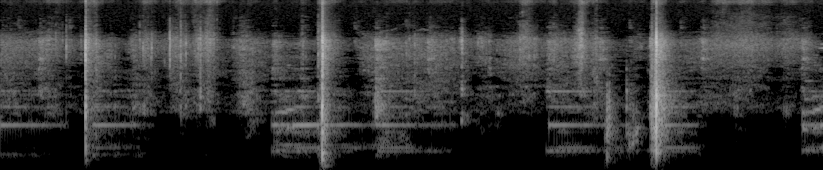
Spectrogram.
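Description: Crinkling and snapping of plastic-bagged comic books being handled and swapped on a table, with three sharp snaps, the loudest near the end, over faint background music with repeating held notes.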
